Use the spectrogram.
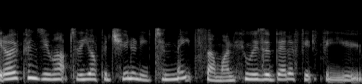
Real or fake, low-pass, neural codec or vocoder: fake; 5.4 kHz; vocoder, 22.05 kHz, 80 mel bands, WaveNeXt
